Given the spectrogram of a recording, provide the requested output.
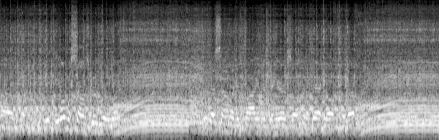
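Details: Two-stroke small engine, Walbro/Zama-type carb after needle adjustment to fix a full-throttle bog: crisp revs cleanly to full throttle twice, holding a steady high scream with no bogging or stumble; healthy.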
